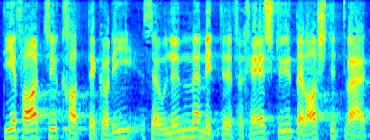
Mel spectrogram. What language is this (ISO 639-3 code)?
gsw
